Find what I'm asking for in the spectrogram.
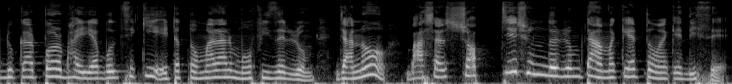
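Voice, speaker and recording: A woman's put-on character voice, extremely high in pitch, with lively intonation. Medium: voice reel.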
